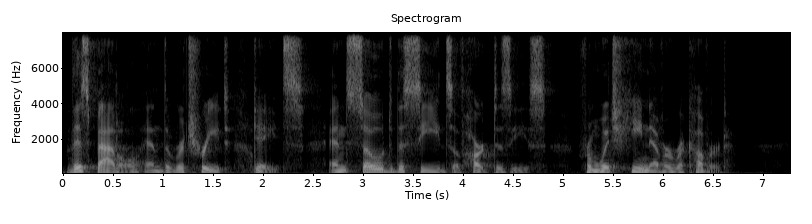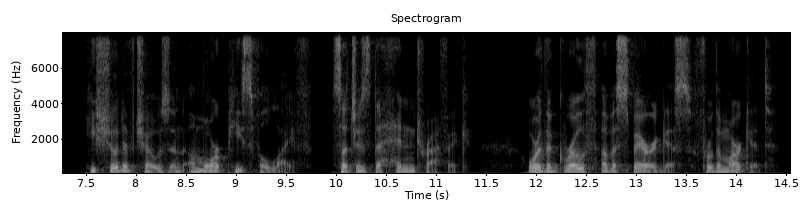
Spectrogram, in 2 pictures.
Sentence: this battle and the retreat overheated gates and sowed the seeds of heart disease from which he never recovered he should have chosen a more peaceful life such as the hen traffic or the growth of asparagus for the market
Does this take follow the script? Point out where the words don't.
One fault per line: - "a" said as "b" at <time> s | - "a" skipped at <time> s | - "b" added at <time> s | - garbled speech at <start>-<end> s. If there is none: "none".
- "overheated" skipped at 1.7 s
